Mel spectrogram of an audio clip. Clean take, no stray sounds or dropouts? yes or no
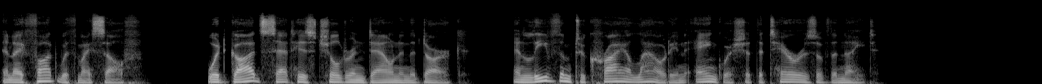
yes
